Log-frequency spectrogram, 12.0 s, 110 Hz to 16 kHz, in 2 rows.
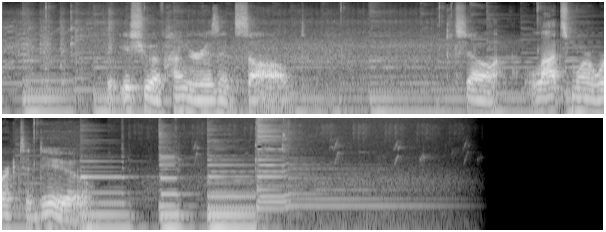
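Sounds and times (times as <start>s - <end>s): acoustic guitar chord ringing: 0.0s - 10.6s.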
